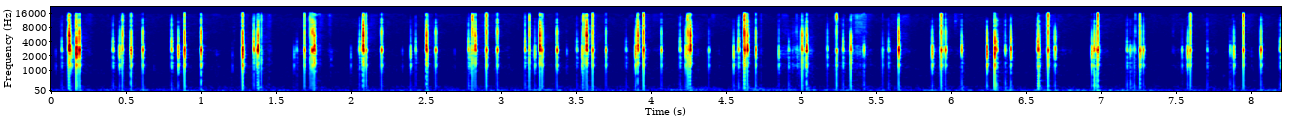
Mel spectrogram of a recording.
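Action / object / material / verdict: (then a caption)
tap / metal microphone capsules on a plastic recorder / metal / none. Long purple nails on both hands rapidly tap and scratch the small metal X/Y microphone capsules on top of a plastic Tascam DR-05 recorder, the same mic doing the recording. About 40 sharp, bright clicks and scratches sound close and dry, peaking around 2.2 kHz over a faint low hum, each dying away almost instantly.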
